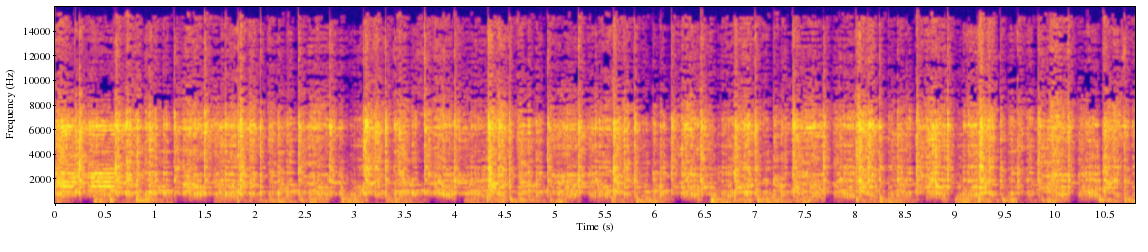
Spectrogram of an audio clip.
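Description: Traditional drum ensemble playing a fast, dense rhythm of strokes.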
